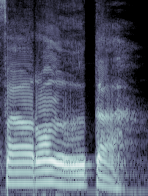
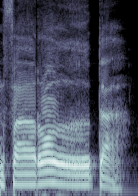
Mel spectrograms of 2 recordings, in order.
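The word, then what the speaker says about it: فرغت: Jadi jangan kita baca seperti ini. Faidza faragta bukan faragta.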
